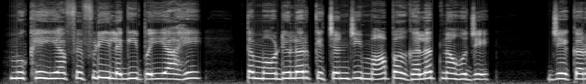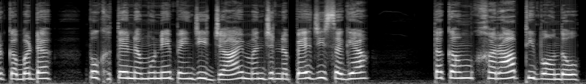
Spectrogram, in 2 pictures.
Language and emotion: Sindhi, fearful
